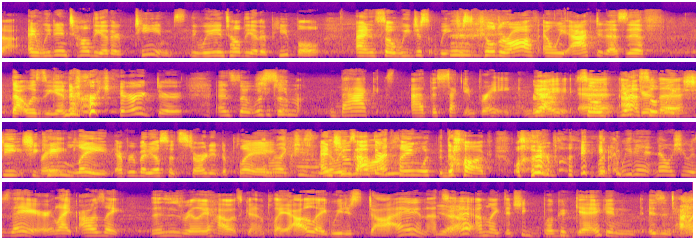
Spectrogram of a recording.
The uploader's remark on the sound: SDCC 2023 Interview. Enjoy the ambient background noise that is San Diego Comic Con!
